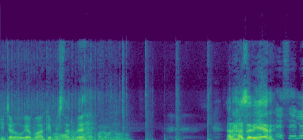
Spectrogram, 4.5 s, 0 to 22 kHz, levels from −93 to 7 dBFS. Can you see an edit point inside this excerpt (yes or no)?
no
